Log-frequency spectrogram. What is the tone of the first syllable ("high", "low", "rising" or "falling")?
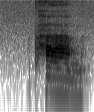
low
